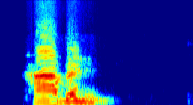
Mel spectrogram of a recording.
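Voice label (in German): "haben", German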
